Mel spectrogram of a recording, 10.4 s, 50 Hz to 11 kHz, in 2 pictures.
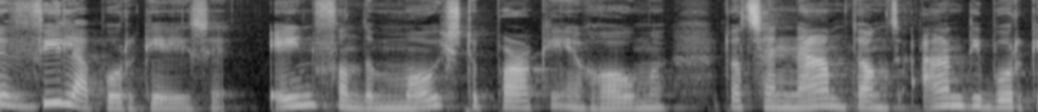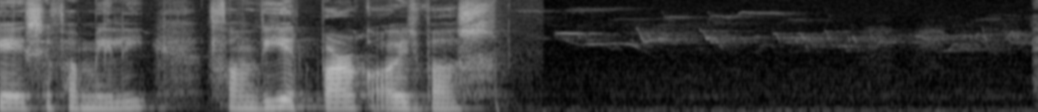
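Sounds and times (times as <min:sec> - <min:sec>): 
speech: 0:00.0 - 0:07.8
birds chirping and whistling in Villa Borghese park in Rome on a sunny spring day: 0:07.0 - 0:10.3.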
